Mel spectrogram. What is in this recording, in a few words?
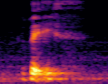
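"bees", Zapotec, Díaz Ordaz; poco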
